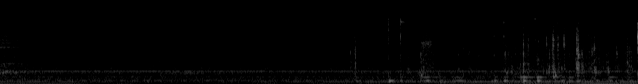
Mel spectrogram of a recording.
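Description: Computer keyboard keys clatter in quick irregular bursts of typing in the second half, close and fairly quiet, after a stretch of low electrical hum with no speech.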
